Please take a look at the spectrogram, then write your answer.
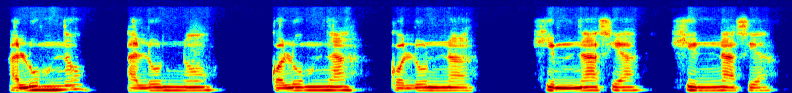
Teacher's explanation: ahora entre un problema de asimilación asimilación m en estos en la n asimila la m y ésta se transforme en n igual que en nuestro español popular chileno · Tenemos MN, entonces la N asimila la M y esta se transforma en N.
